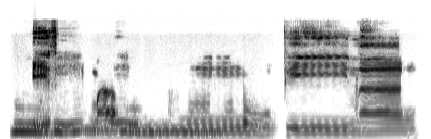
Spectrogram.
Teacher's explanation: Fathah tanwin bertemu dengan huruf mim bacaan idgham di gunah juga ditahan 2 harokat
